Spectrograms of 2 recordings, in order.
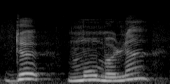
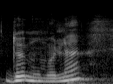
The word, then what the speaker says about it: de Montmolin: Alors, deux noms ressortent en France, c'est de Montmolin, je ne les mets pas au tableau parce que c'est comme ça se prononce, Mont, comme un mont, M-O-N-T, Molin, M-O-L-I-N, de Montmolin.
